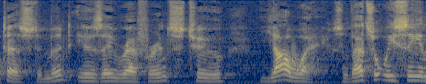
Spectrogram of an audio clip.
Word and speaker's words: Yahweh: but more recently has generally been considered to be pronounced as Yahweh. When you hear those two different terms, you need to understand that's just basically a greater understanding of how Hebrew works and an understanding of how Hebrew was pronounced. And so what for a long time was considered to be Jehovah, we now recognize as probably something closer to Yahweh, though nobody's absolutely certain, but it's certainly closer to the Hebrew pronunciation.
